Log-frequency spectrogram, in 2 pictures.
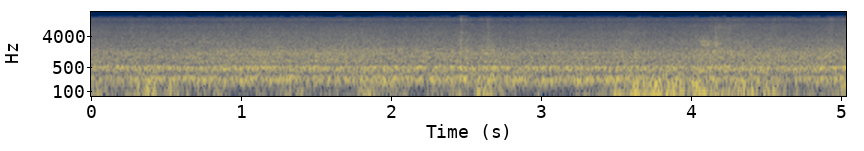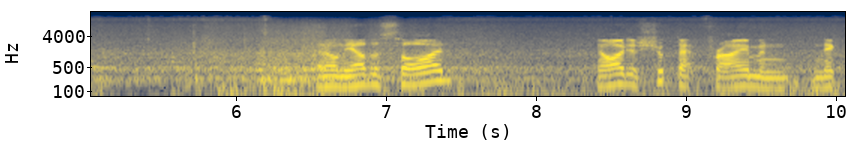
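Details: Steady low drone of a honey bee colony in an Australian bee yard at spring buildup, 7-9-22, heard alone for the first six seconds before short bursts of a man's voice cut in over the buzzing.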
